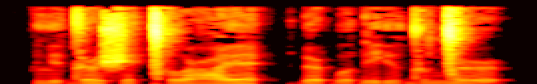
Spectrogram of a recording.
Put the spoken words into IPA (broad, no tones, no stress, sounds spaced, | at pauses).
lʲ o d ə˞ ʃ ɛ ǀʰ o ʕ ɛ | ɗ ə˞ ɓ o ɗ i ɾʲ u d u ŋ͡ǀ ə˞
